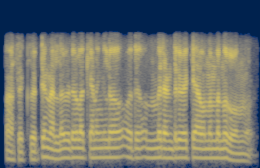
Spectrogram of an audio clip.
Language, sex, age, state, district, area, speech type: Malayalam, male, 30-45, Kerala, Idukki, rural, conversation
